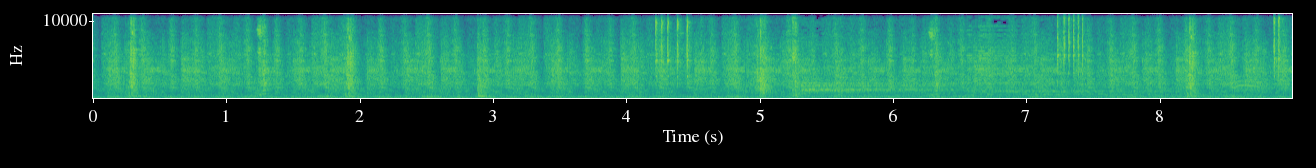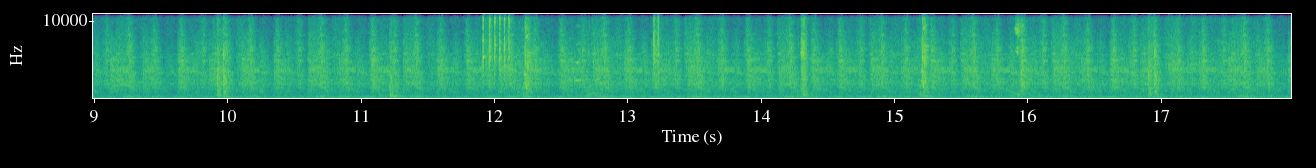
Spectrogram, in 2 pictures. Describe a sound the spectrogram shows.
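A machine rattles and clanks steadily with sharp metallic clicks.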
